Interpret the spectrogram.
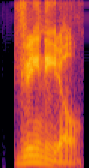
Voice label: "venial", American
